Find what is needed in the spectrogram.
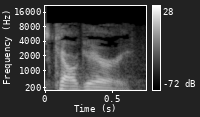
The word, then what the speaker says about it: Calgary: You got to pronounce it right. It's Calgary. Come on.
